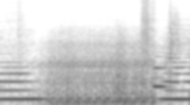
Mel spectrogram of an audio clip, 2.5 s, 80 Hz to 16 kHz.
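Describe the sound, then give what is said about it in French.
A loud train horn sounds twice as a small blue train enters the railway station in Dakar, Senegal, at 8:30, a steady blast at the start and another near the end, with the rumble and clatter of the rolling train filling the gap between them. “Ce coup de klaxon indique l'entrée du petit train bleu à la gare ferroviaire de Dakar.”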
